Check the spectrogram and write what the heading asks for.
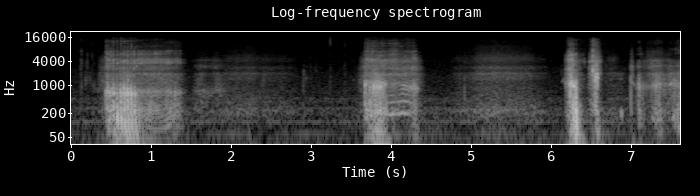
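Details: Loud rattling snores on each in-breath about every three seconds, quieter breathing between, snorting catch at the end; snoring sound effect.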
